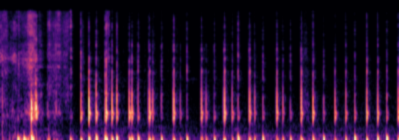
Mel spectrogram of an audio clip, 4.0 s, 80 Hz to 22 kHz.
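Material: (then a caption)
Cardboard. Fingertips and nails tap quickly on the sides of a small, square, closed, hollow kraft cardboard box held in the hands. A brief scratchy rustle opens the clip, then about 28 rapid, dry, hollow taps follow in a steady rhythm, each with a low thud and a short boxy ring that dies away almost instantly.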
